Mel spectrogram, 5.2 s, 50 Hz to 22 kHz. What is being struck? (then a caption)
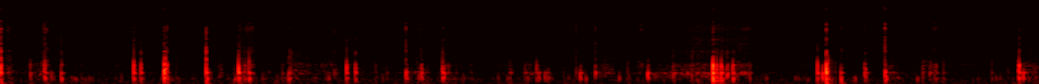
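Small cardboard box. Fingertips and nails tap and scratch the front face of a small red cardboard medicine box resting on a wooden table. The result is a quick, irregular run of short, dry, hollow taps around 530 Hz, mixed with faint papery scratching and a few louder knocks. Each tap dies away almost instantly.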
